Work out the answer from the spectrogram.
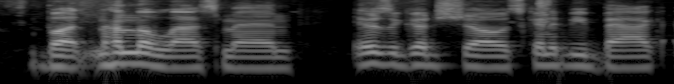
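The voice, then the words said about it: Congested, duck-like voice. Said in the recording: “my allergies are terrible. So I sound like a duck. ... I just sound terrible.”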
